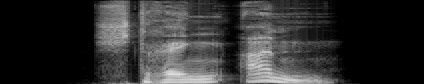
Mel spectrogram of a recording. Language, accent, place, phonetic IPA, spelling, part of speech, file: German, Germany, Berlin, [ˌʃtʁɛŋ ˈan], streng an, verb, De-streng an.ogg
- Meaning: 1. singular imperative of anstrengen 2. first-person singular present of anstrengen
